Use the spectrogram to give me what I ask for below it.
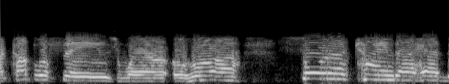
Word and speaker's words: Uhura: Uhura, but yes. – Yes, Uhura. How do you pronounce it? Ohura? – Uhura.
